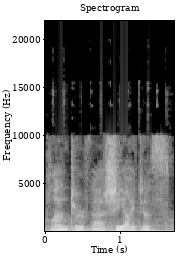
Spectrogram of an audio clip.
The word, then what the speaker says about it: plantar fasciitis: Plantar fasciitis, pronounced plantar fasciitis, is an inflammation of the flat muscle tissue that connects your heel to your toes.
